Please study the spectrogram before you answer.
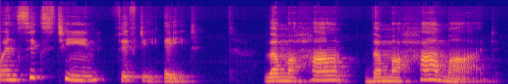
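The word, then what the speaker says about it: Mahamad: So in 1658 the Muham the Mahhammad it's not Muhammad it's pronounced differently ma mahhammad I should say decided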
